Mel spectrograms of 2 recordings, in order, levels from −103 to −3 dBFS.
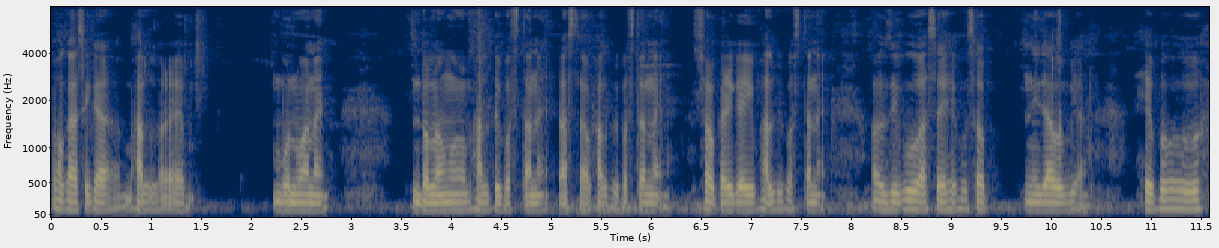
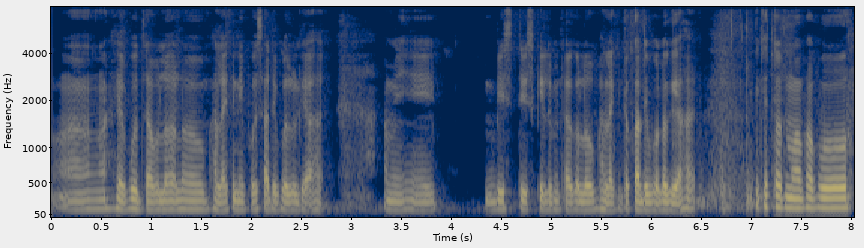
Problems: background sounds at intervals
